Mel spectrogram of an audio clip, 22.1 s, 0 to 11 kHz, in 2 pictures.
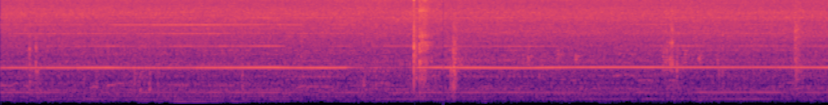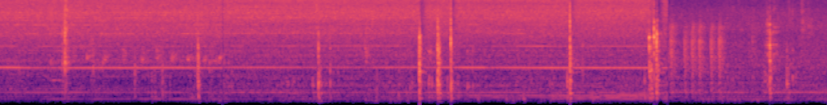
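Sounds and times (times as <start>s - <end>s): thin high whine: 0.0s - 14.2s, 14.8s - 20.0s
faint hum: 16.2s - 20.0s
tools and boards clicking on workbench: 16.5s - 17.2s, 19.6s - 21.6s.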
